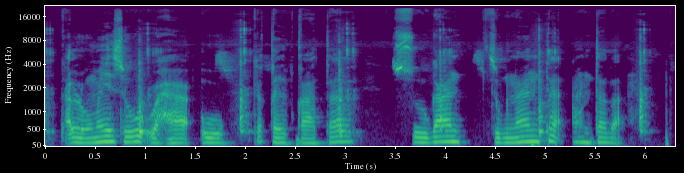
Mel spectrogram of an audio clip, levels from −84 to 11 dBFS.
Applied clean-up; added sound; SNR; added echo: neural mask model RNNoise.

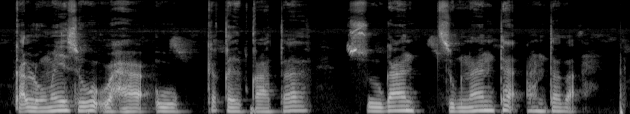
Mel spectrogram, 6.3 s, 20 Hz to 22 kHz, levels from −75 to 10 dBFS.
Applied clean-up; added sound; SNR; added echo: none; none; none; none.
